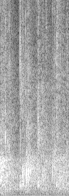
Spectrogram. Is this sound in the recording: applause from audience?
yes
